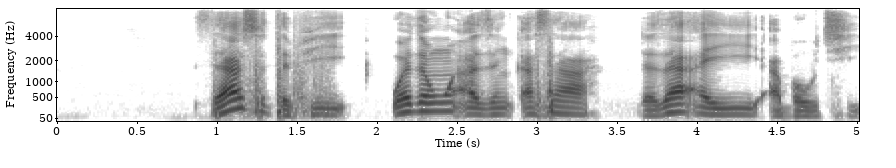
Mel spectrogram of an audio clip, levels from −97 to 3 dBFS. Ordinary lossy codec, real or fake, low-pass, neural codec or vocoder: none; real; none; none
